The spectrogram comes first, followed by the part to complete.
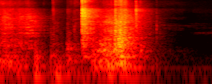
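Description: Handling noise around a metal PC tower case: light rustling, then a louder scrape about a second in.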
